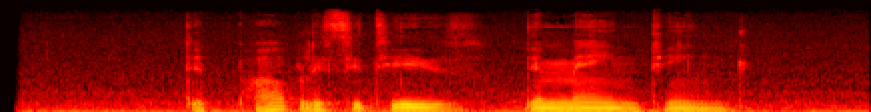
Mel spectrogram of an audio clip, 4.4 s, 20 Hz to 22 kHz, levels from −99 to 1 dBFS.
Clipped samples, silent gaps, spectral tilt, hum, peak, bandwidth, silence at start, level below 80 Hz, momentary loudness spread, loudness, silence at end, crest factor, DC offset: under 0.1%; none; -7 dB/octave; none; -22 dBFS; 14.5 kHz; 0.1 s; -56 dBFS; 21 LU; -37 LUFS; 0 s; 16 dB; under 0.1%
